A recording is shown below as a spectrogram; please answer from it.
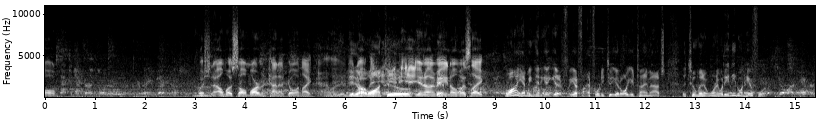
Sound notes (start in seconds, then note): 1.1 pa announcement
